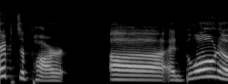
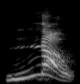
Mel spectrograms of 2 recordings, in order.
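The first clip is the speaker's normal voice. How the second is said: louder, higher mock-angry outburst; retold angry refusal; 4 semitones higher, 7 dB louder than usual. Retelling a woman turning down a movie request, mock-angry. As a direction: imitate someone pissed off, loud and emphatic. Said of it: "she's all pissed off".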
